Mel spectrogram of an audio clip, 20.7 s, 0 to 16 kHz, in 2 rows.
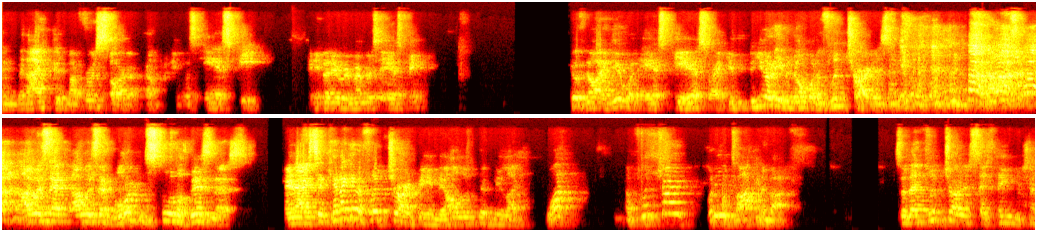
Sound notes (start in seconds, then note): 8.8 students laughing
